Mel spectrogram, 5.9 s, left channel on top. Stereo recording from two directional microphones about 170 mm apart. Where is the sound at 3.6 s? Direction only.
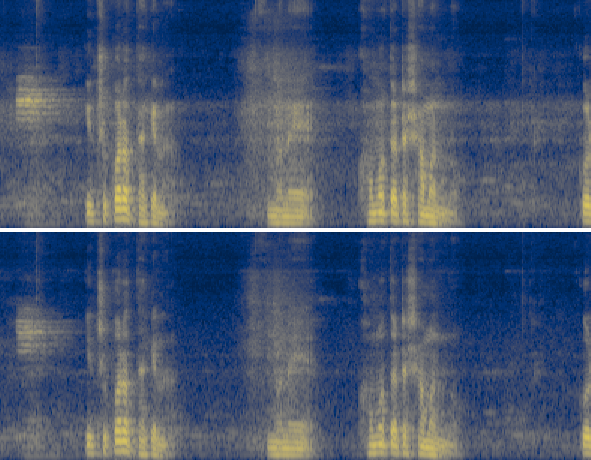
15° right (ahead or behind).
